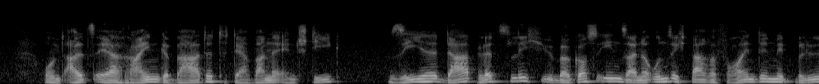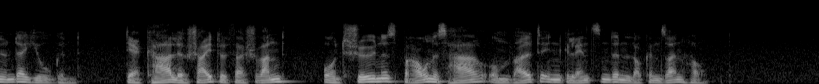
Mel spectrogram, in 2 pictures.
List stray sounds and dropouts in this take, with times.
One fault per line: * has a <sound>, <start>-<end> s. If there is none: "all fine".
all fine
